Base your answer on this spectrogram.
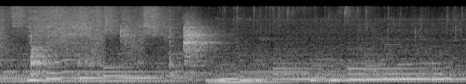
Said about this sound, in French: je mets ma casserole au feu, je rajoute un peu d'huile de tournesol, puis je mets mon riz.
